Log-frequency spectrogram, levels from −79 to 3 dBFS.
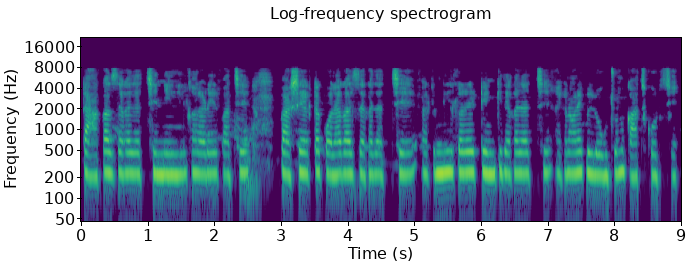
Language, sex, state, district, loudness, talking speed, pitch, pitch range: Bengali, female, West Bengal, North 24 Parganas, -21 LUFS, 160 wpm, 230 Hz, 220-235 Hz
